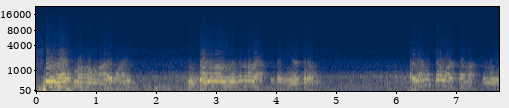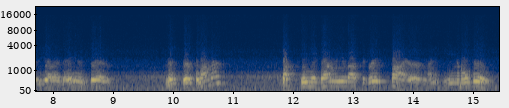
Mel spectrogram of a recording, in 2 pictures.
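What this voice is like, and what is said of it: Put-on country accent. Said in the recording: “affects a country accent, which sometimes makes him a little difficult to understand”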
